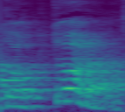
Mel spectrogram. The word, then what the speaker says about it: doctora: But then we have la doctora. So here we've got on the last syllable, here we've got on the second to last syllable, another word that's synonymous to doctor, la médica.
